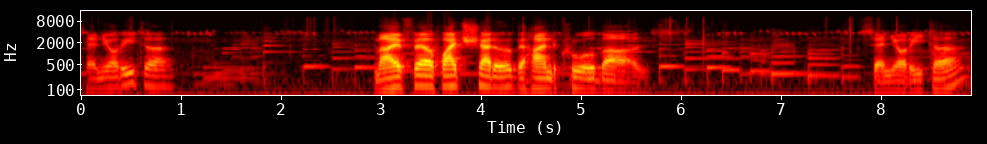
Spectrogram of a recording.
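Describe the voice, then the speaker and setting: A man's voice: on the low side, very slow, long pauses, a bit bright, muffled recording. An actor playing an eloquent, sardonic man who woos in grandiloquent, mock-poetic speech in a vintage radio drama. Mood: florid, ardent. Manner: florid, grandiloquent, theatrical. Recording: old radio drama recording with music.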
